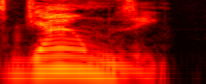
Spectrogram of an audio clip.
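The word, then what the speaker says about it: Johnse: According to accounts, some people call him Jonesy, some people call him Johnsy. – Oh, got a strange name. So don't at me if I'm not pronouncing this correctly. – Oh, my great-great uncle, you son of a bitch, and it's Jonesy.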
